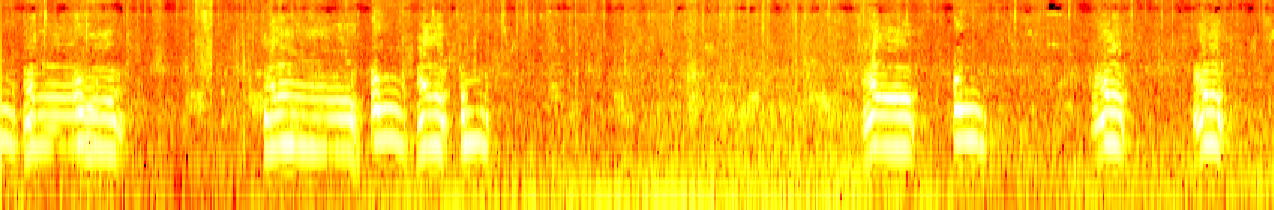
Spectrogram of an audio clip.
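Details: Walking through town, Bluetick Coonhounds let out bursts of harmonic baying: a long howl, a cluster of short rising yelps, a pause with low rumbling traffic-like hum, then more spaced yelping cries.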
